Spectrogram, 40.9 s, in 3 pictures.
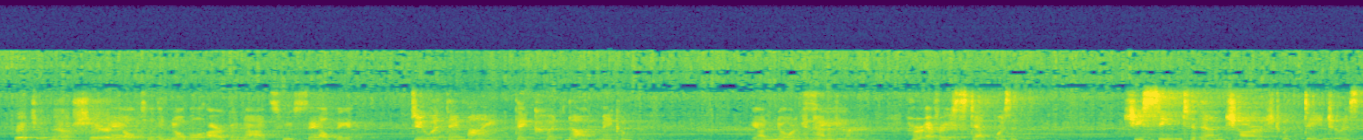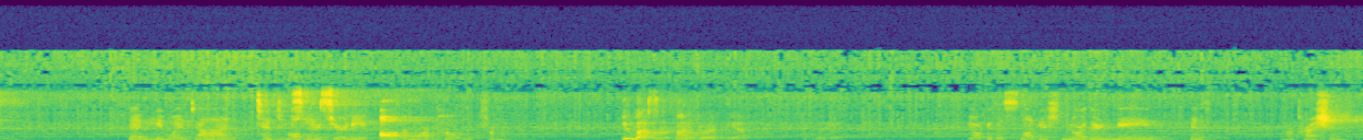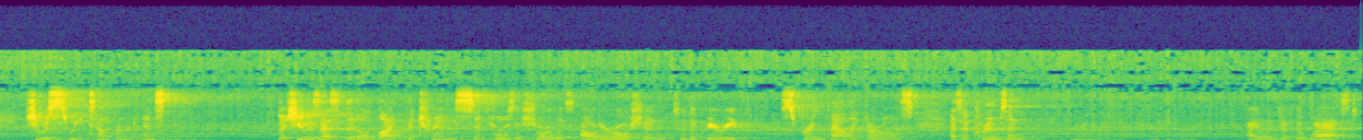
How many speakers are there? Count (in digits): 3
